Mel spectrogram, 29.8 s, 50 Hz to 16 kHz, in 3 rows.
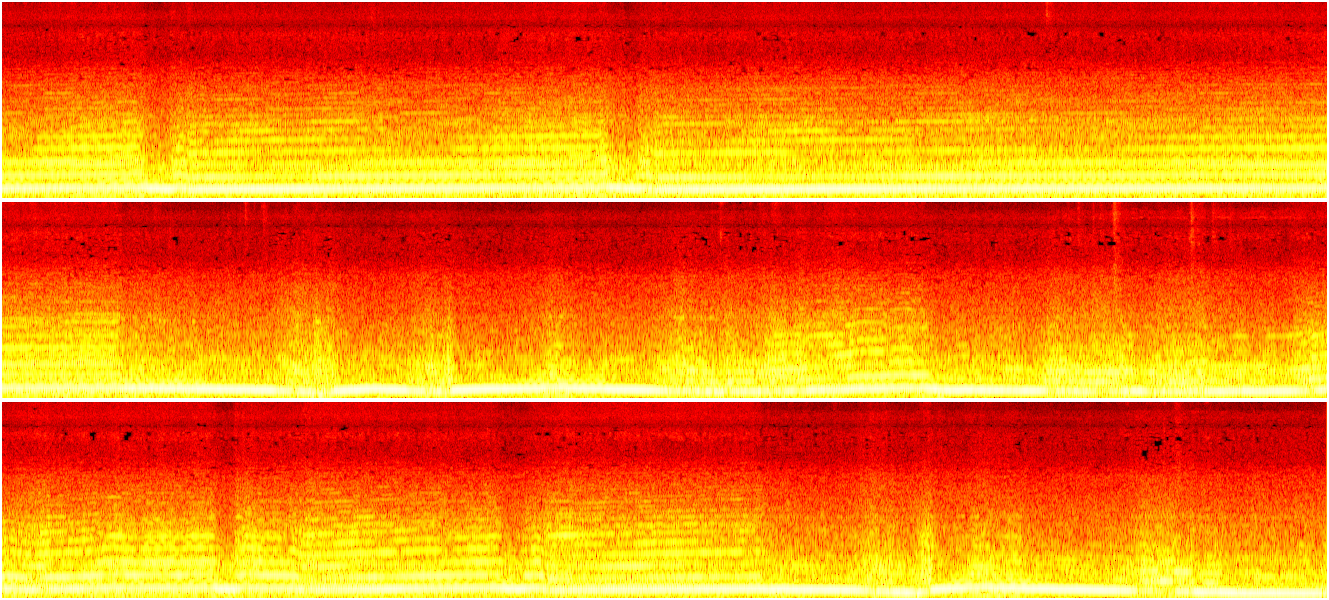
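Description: Honda K24 four-cylinder engine of a 1996 Integra Type R race car, heard from inside the cabin at high revs. The revs are held high and nearly level with a couple of brief dips for about the first ten seconds, then fall and climb again and again through the rest.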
